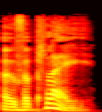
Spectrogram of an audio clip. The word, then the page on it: overplay: British English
